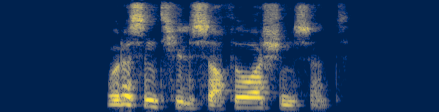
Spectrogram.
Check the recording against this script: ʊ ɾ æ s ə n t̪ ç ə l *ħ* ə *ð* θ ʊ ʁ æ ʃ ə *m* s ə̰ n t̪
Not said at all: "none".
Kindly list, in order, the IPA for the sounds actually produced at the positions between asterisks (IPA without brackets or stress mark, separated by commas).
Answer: s, ʁ, n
